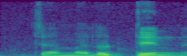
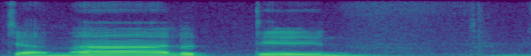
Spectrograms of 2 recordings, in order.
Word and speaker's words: Jamaluddin: Jadi kalau antum kasih nama anak antum jangan Jamaluddin nanti unta tapi Jamaluddin ya. Pan panjang ya.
